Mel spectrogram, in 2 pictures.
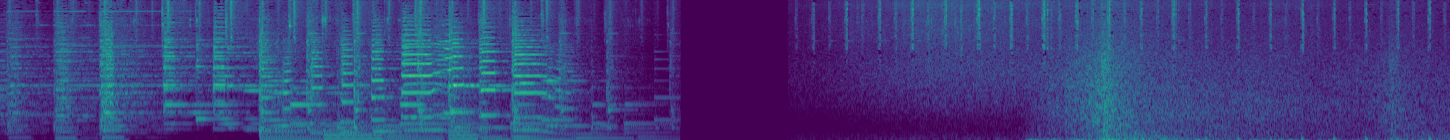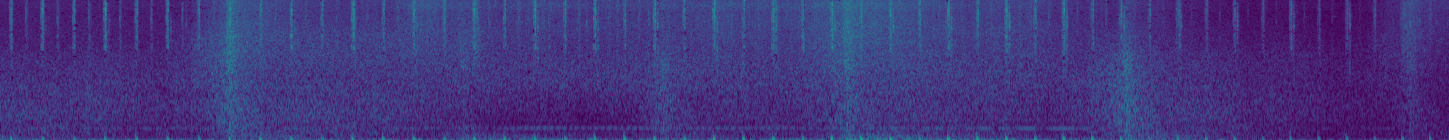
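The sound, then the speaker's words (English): Tense film score music from an upcoming film, with a low rumbling drone and a steady, ticking, throbbing pulse, preceded by a short bright melodic passage and a brief silence. Loud, with no voices. “This is the soundtrack from the upcoming film Dunkirk, which will be out next week”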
